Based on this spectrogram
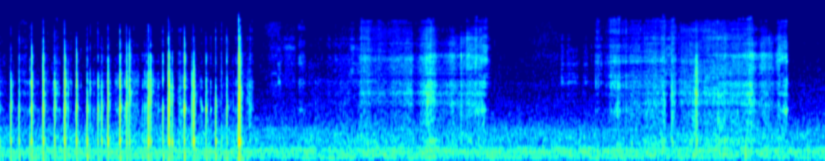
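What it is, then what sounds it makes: Unfinished wooden box. Long nails tap about twenty quick, sharp, bright clicks against the edges and sides of a small, hollow, unfinished raw pine box lying on its side, ending on one louder tap. After that, the nails scratch softly over the wood in a quiet, hissy rasp that swells and fades.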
